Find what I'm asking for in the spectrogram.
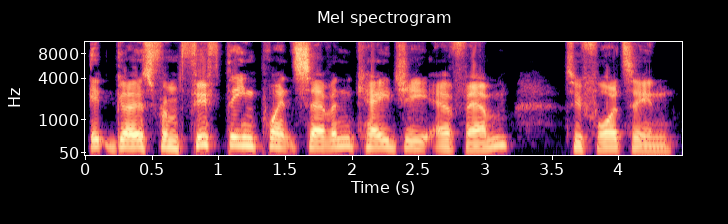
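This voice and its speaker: A man's voice: a little high, expressive, unhurried, no echo, clean studio sound. A man with an Australian accent streaming a racing sim, thinking aloud as he tunes a car and chatting with viewers, swearing now and then. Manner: swears casually. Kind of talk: casual live-stream commentary.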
